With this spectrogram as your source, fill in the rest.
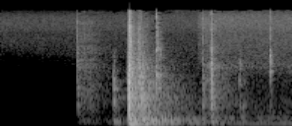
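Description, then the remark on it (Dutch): A door swings shut with one solid thud as someone comes in, preceded by a soft shuffle and followed by a few lighter clicks and rattles as it settles. No one speaks. “Van Roos mij horen binnenkomen?”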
